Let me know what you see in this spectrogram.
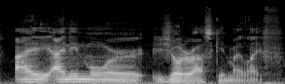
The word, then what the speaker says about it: Jodorowsky: Jodorowsky. – Jodorowsky.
